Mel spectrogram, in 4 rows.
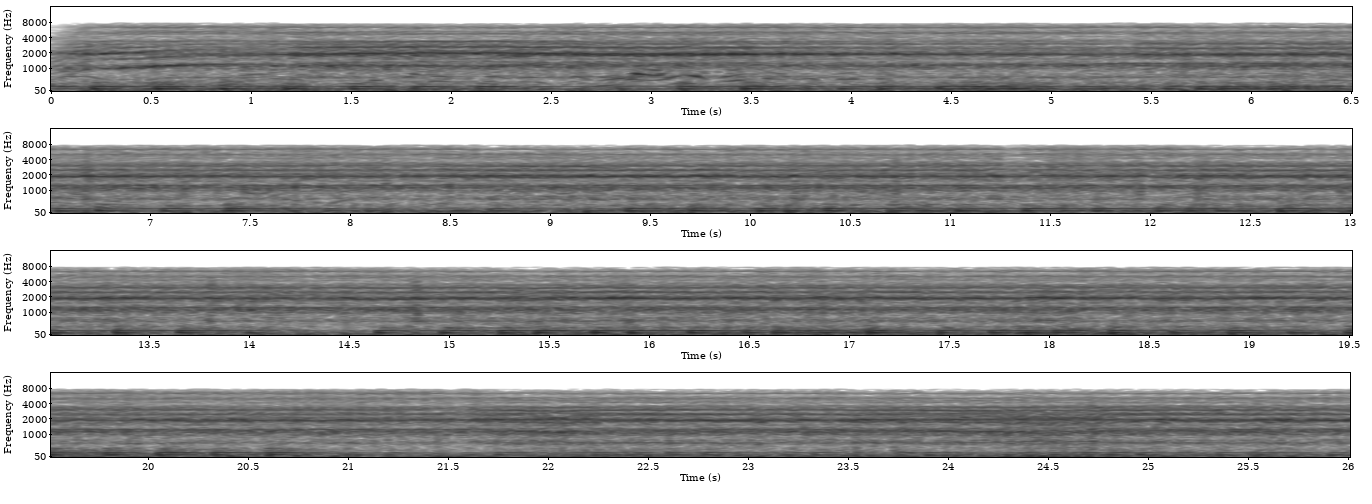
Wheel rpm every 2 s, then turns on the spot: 120, 160, 160, 160, 160, 160, 160, 160, 160, 160, 160, 160, 160.
none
